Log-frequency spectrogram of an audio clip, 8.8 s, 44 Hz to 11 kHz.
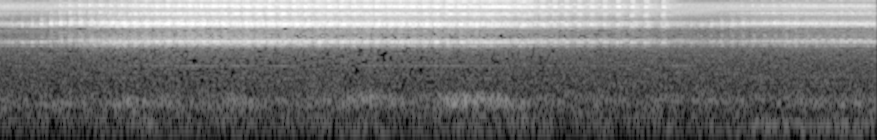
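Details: Field recording of evening cicadas (higurashi) in Japan, ZOOM F8n Pro recorder with SCHOEPS microphones: loud, piercing, high metallic trilling swelling and ebbing in volume, pulsing rapidly, with a brief dip near the seventh second.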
